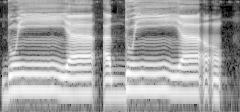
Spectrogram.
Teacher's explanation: Chaque fois quand tu vois le mot dunya là, il ne faut pas appliquer al-ghunna. Il faut dire dunya, ad-dunya.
